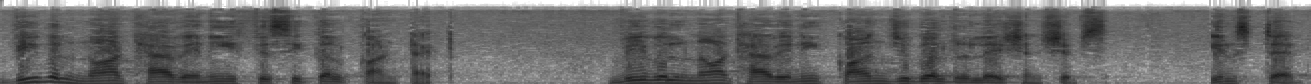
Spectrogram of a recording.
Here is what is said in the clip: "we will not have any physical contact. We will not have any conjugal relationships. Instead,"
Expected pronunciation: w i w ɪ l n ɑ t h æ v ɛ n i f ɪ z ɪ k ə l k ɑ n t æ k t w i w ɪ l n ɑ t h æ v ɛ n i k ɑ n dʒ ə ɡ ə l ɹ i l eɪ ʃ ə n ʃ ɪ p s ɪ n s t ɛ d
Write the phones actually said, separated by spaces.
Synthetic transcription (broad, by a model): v i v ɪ l n ɑ t h æ v ɛ n i f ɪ s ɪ k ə l k ɑ n t æ k t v i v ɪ l n ɑ t h æ v ɛ n i k ɑ n dʒ ə ɡ ə l ɹ i l eɪ ʃ ə n ʃ ɪ p s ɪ n s t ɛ d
